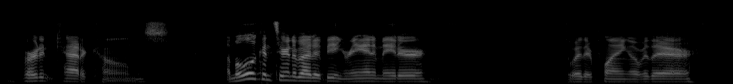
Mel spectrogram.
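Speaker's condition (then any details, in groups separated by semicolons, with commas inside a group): No condition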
